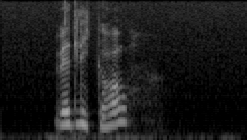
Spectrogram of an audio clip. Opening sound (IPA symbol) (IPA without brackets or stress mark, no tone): ʋ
